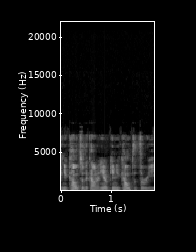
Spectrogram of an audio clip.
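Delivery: soft, dry, sarcastic jab. Describing a TV scene where Bruce Willis answers a countdown, mock-sarcastic Bruce Willis line. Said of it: "Like that kind of sarcasm".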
